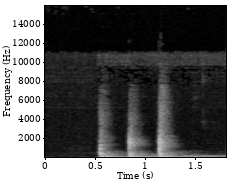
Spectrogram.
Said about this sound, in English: Wait, is he like knocking or snapping for me to leave? He knocks on the side of the door, and there is a moment, and the door kind of hisses open.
